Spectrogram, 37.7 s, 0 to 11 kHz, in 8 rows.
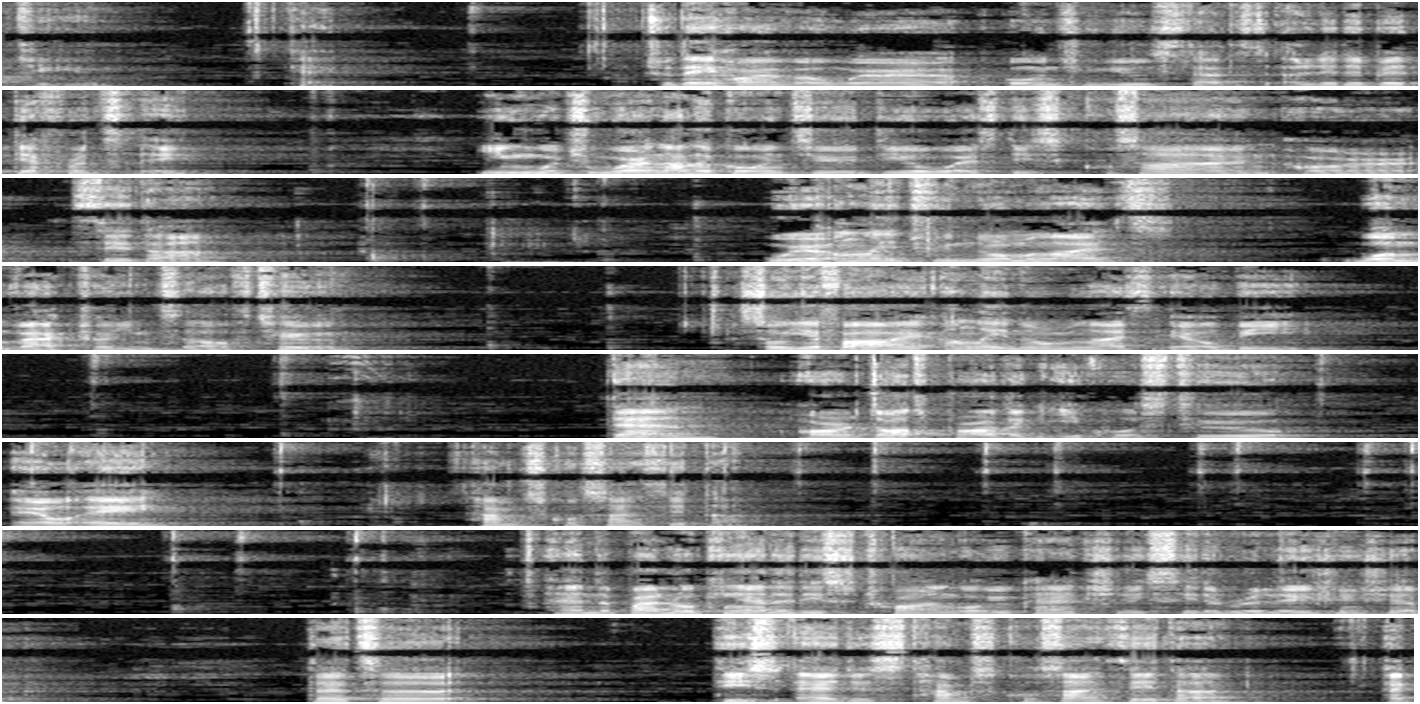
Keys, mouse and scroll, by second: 1.0-1.7 d, 1.8-3.6 drag, 3.6 d, 4.8 d, 5.9-8.9 middle drag, 10.8 click, 11.2 x, 11.6-12.3 middle drag, 12.3 click, 12.6 x, 15.9-18.8 middle drag, 18.8-20.8 typing, 19.3-19.9 right drag, 21.2-22.3 middle drag, 22.3-30.8 typing, 23.5 click, 24.0 click, 25.0-25.5 middle drag, 25.8 click, 26.2 click, 26.7 drag, 27.3 click, 27.9 click, 28.5 click, 29.3 click, 30.9-32.7 drag, 32.7 d, 35.3-37.7 typing.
